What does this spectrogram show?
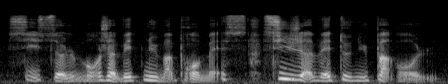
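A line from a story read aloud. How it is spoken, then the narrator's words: Moaning regretfully. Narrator (French): gémissait-il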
